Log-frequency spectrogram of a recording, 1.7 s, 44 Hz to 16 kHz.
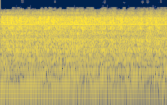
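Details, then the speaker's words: Brand-new Harbor Freight LYNXX 40V chainsaw with bar and chain removed gives a steady, even high electric whine as the motor spins freely. With the chain fitted it stalls and won't run, and the charger blinks red despite a full-charge battery reading. The cause is unknown. "We took the bar back off and the chain, and without that on, okay, fire it up there. It's running,"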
